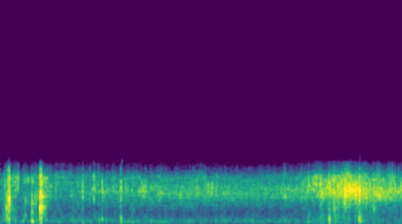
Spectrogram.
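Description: Handling noise of a phone camera being picked up: a few sharp clicks in the first second or so, then a soft rustle that grows louder near the end.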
